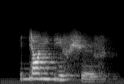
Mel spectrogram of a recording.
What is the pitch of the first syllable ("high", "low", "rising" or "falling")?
high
